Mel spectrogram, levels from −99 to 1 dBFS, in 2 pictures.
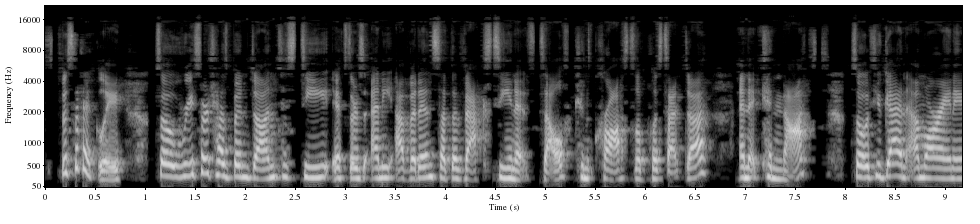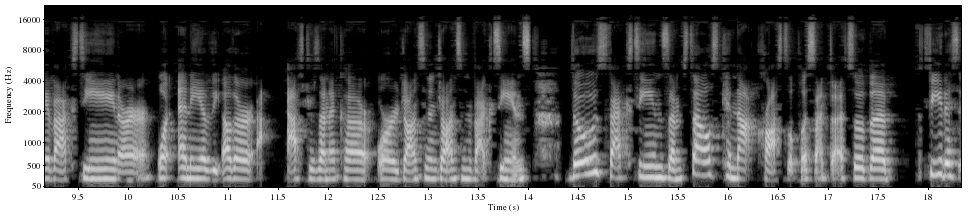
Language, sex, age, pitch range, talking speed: English, female, 20-39, 210-255 Hz, 165 wpm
